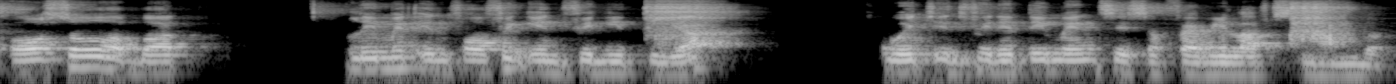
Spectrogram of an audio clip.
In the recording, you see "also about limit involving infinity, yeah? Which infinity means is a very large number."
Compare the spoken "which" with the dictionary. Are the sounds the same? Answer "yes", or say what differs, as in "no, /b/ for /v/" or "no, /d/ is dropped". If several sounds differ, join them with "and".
yes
